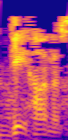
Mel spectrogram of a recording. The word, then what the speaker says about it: Gehenna: Okay, one is the word for hell, Gehenna, or Gehenna sometimes, but Gehenna is usually how it's pronounced.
